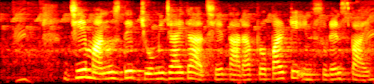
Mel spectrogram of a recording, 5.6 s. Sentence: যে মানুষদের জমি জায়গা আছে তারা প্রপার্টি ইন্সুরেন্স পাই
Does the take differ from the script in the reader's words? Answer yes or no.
no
